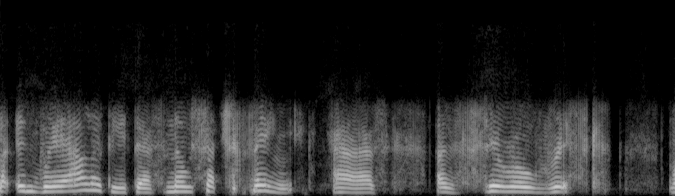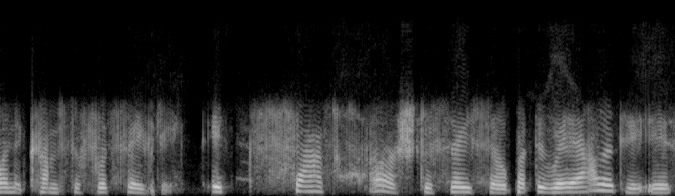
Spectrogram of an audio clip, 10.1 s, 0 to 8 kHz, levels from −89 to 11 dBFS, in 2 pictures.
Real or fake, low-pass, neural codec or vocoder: fake; 7.2 kHz; vocoder, 22.05 kHz, 80 mel bands, WaveNeXt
